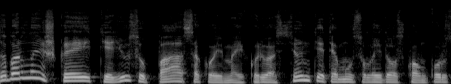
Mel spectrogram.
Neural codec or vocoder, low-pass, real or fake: vocoder, 44.1 kHz, 128 mel bands, Pupu-Vocoder; 14.4 kHz; fake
